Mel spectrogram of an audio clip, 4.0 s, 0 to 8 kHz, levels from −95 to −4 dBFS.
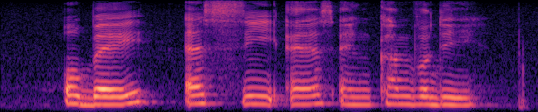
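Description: No technical faults can be heard anywhere in the speech recording, and the signal stays steady and continuous throughout.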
